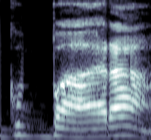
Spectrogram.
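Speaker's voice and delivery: गुब्बारा with a doubled, pressed ब in the middle; stress on ब. Shown as a demonstration. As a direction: hold and hit the ब in गुब्बारा. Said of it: "जोर से ब बोलते हैं". (गुब्बारा में ब पर ज़ोर देकर)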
